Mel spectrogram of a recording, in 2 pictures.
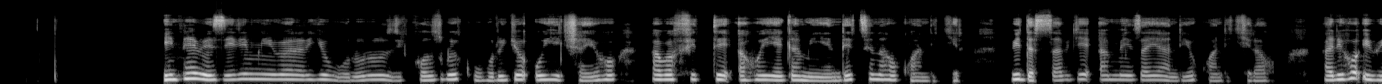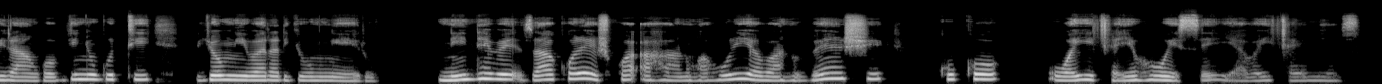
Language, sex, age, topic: Kinyarwanda, female, 36-49, education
